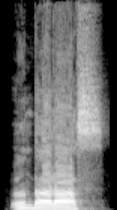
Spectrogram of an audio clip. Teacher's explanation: Já as formas arrisotônicas têm a tônica na desinência, fora do radical. Andarás, a palavra é oxítona, a tônica é ras, a última sílaba, que não faz parte do radical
